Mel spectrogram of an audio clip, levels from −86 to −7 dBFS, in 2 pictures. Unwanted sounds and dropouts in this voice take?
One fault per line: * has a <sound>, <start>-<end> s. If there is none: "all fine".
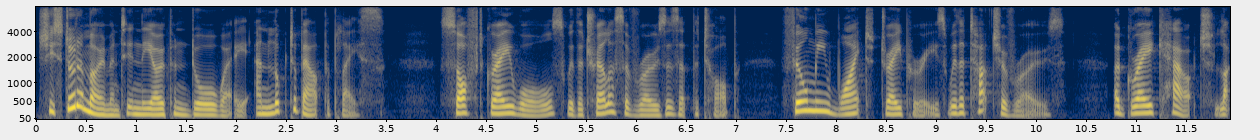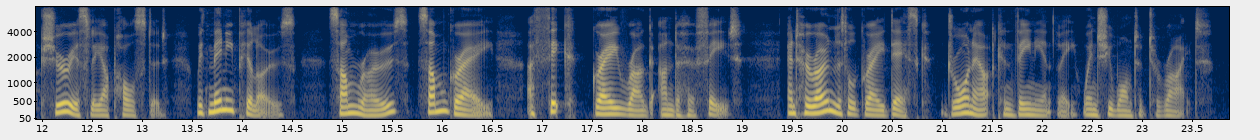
* has a dropout, 1.9-2.0 s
